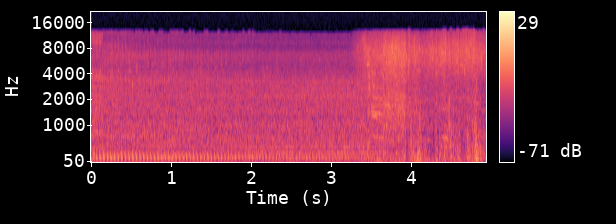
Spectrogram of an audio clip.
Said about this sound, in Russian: Сильные ветры, несущие песок с опустыненных территорий, обрушились на провинцию Ганьсу.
